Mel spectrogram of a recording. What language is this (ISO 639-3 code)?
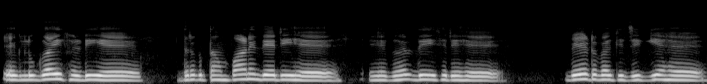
raj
